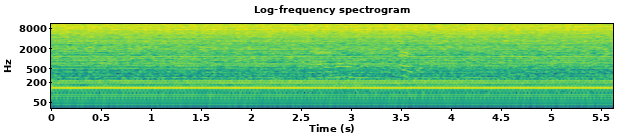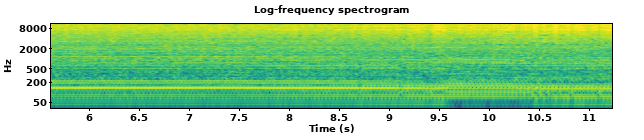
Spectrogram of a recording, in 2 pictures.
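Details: Troy-Bilt Mustang XP zero-turn mower, after fixing throttle stuck on high idle, started on choke: single-cylinder engine holds steady even drone with no surging or hunting; normal running.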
